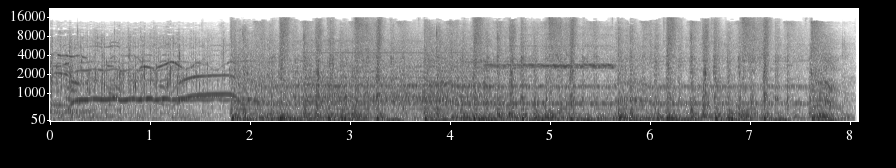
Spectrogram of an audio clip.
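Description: A long, slightly wavering held call, then, about two seconds in, drum-line percussion with snare and bass drums starts abruptly and plays a fast, dense rhythm.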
